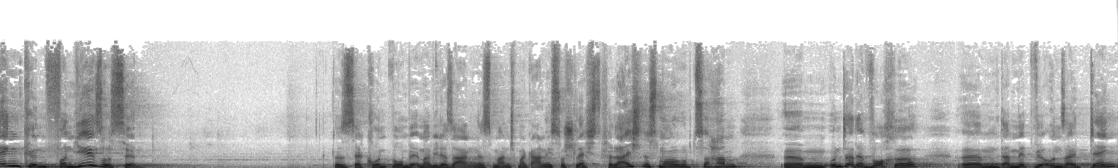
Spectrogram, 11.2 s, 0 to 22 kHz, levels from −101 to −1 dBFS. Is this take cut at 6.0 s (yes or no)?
yes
